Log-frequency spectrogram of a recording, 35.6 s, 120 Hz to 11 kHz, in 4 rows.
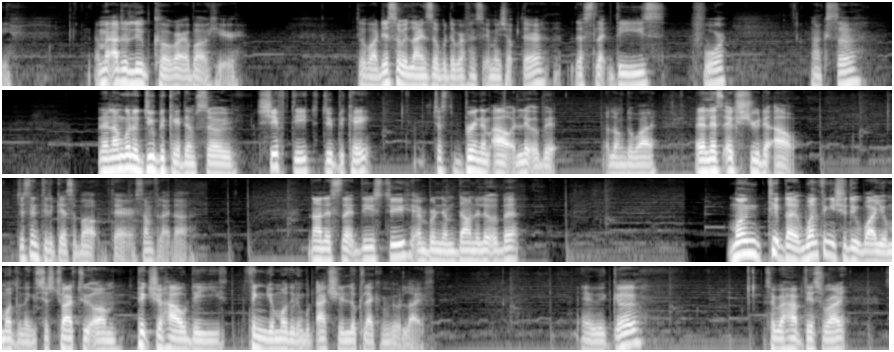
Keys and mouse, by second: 0.4 ctrl+r, 2.8 shift+middle drag, 3.4 right click, 4.0 ctrl+right drag, 5.0-5.6 ctrl+right drag, 6.2-8.0 shift+middle drag, 10.2 shift+d, 14.7 e, 19.7 right click, 20.1 shift+right click, 20.7 g, 23.4 right click, 23.8 shift+right click, 24.5 g, 26.1 right click, 31.3 shift+middle click, 32.3-32.6 shift+middle drag, 33.9 alt+right click, 35.0 Tab, 35.3 KP_7.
